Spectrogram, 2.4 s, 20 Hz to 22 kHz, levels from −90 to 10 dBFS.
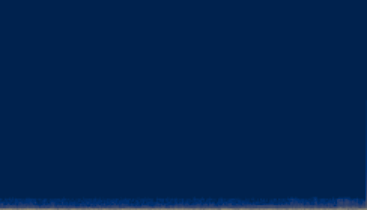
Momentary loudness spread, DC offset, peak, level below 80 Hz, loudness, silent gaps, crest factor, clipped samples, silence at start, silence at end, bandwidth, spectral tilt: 2 LU; under 0.1%; -24 dBFS; -36 dBFS; -39 LUFS; none; 10 dB; under 0.1%; 0 s; 0 s; 1.3 kHz; -13.5 dB/octave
